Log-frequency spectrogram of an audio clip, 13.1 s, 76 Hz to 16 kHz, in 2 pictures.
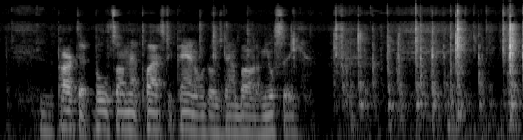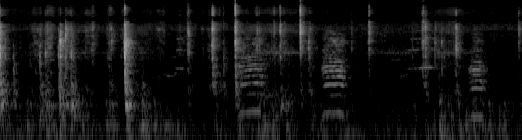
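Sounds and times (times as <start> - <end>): metal parts clicking and knocking: 2.6 - 10.5.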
